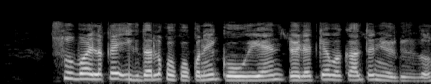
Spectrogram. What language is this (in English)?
Uyghur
